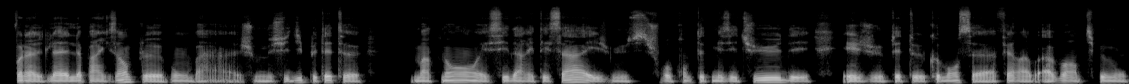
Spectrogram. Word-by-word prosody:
voilà, 80 -5 +4
là, 85 0 +4
là, 85 +1 +3
par 80 0 -1
exemple, 100 +7 0
heu, 75 -1 +4
bon, 85 +2 -3
bah, 75 -1 -6
je - - -8
me 75 0 -2
suis 75 +2 -3
dit: 100 - -1
«Peut-être, 95 -3 0
heu, 75 -2 +1 0.5
maintenant, 90 +3 +1
essayer 75 +2 0
d'arrêter 80 -1 -1
ça 105 +6 +2
et 80 -2 +2
je 75 - -11
me 75 -1 -2
s 70 - -4
je - - -8
reprends - - -2
peut-être 85 - -2
mes 80 0 0
études 100 +5 +3
et 80 -2 +1 0.3
et 80 -1 +4
je, 75 +1 -3
peut-être, 70 - -1
heu, 75 -2 +3
commence 85 +4 -1
à 70 0 +1
faire 85 -1 -1
à 70 -1 +1
à - - +2
avoir 85 +2 +1
un 80 - -2
petit - - -7
peu 85 - +1
mon 80 -4 -2
80 Hz, 225 wpm, -24 LUFS, 75-90 Hz, 0.5 s, voilà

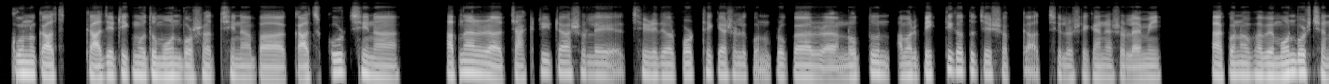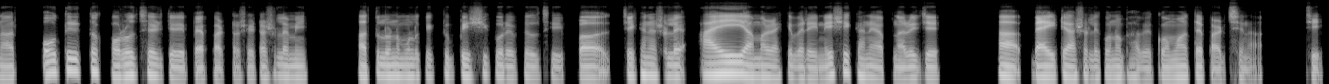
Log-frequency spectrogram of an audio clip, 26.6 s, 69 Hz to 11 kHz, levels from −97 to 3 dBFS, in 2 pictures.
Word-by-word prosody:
কোন 135 0 +5
কাজ 115 -1 +5 0.3
কাজে 105 +4 +5
ঠিকমতো 120 -2 +2
মন 115 0 +4
বসাচ্ছি 110 +1 -2
না 105 - -1
বা 100 - +1 0.3
কাজ 100 +1 +3 0.2
করছি 140 +1 +1
না। 110 - +1 0.7
আপনার 140 +2 +3 0.2
আ - - +4 0.2
চাকরিটা 135 +5 -3
আসলে 130 -2 -4 0.4
ছেড়ে 120 -2 -2
দেওয়ার 115 -2 -1
পর 120 0 +1
থেকে 135 -3 -4
আসলে 120 -1 -4
কোন - - -5
প্রকার 110 -1 0 0.2
আ - - +1 0.2
নতুন 130 +4 -1 0.2
আমার 120 0 0
ব্যক্তিগত 150 +4 0
যেসব 130 -2 -3
কাজ - - -3
ছিল 120 - -6 0.2
সেখানে 105 -1 -3
আসলে 100 -1 -3
আমি 105 0 -1 0.6
আ - - +7
কোনভাবে 120 -1 +1
মন 125 - +6
বসছে 135 -2 +2
না - - -1
আর। - - -4 0.4
অতিরিক্ত 155 +1 0 0.2
খরচের 115 +1 +1
যে 100 - 0 0.2
ব্যাপারটা - - -2
সেটা 100 -1 -4
আসলে 110 +2 -3
আমি 105 0 0 0.6
আ - - +7
তুলনামূলক 110 -2 -1
একটু 110 - -8 0.2
বেশি 105 +3 0
করে 110 -3 -1
ফেলছি। 105 -1 -5 0.2
বা 105 - +4 0.4
যেখানে 115 +1 +1
আসলে 110 0 +1 0.3
আয়ই 130 +1 +9 0.2
আমার 110 0 +1
একেবারে 100 -2 -2
নেই, 115 +3 +4
সেখানে 115 -7 -1
আপনার 95 0 -3
ওই - - -2
যে 100 - +5 0.7
আ - - +8 0.3
ব্যয়টা 105 +1 +7
আসলে 100 -1 -3
কোনভাবে 100 -2 -3
কমাতে 105 +1 0
পারছি 85 0 -2
না। - - -10 0.5
জি। - - -1
110 Hz, 160 wpm, -24 LUFS, 105-125 Hz, 0.7 s, আয়ই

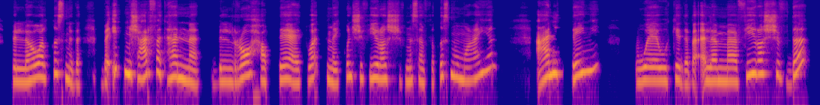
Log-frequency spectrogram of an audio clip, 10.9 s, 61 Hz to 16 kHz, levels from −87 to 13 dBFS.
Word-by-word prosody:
في 225 - -4
اللي 215 0 0
هوّ 250 +5 +3
القسم 275 0 -1
ده، 185 -2 -7 0.2
بقيت 420 +1 -1
مش 320 -2 +7
عارفة 320 +8 +2
أتهنى 250 - +1
بالراحة 220 - -1
بتاعة 235 -4 +1
وقت 260 +2 -2
ما 215 -4 -2
يكونش 275 +8 -4
في 255 +1 -1
rush 235 -3 -6
مثلًا 220 0 -5
في 200 0 -16
قسم 280 -3 -2
معيّن 290 - -3 0.6
عن 295 +4 +7
التاني، 330 - +1 0.5
و 225 +1 0
وكده 225 -2 -2
بقى، - - +2
لمّا 220 -1 0
في 305 +9 +3
rush 325 -1 +1
في 190 - -22
ده، - - +2
245 Hz, 165 wpm, -19 LUFS, 220-295 Hz, 0.6 s, مش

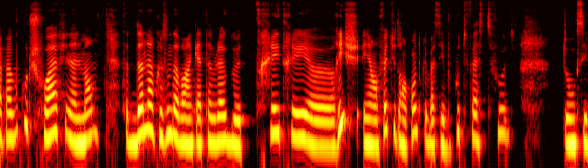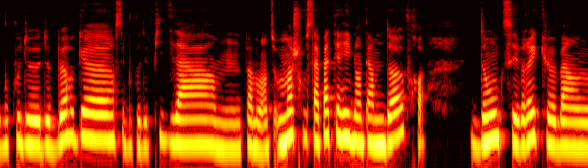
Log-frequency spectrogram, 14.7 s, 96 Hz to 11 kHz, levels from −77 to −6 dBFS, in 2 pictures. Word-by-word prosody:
a 235 - -3
pas 225 +1 -1
beaucoup 275 +7 -2
de - - -10
choix, 245 +2 +1
finalement. 225 -2 -1 0.3
Ça 220 - -6
te - - -3
donne 250 +6 +5
l'impression 250 -4 -1
d'avoir 205 -5 +1
un 190 - +1
catalogue 195 -1 -1
très, 260 0 -2
très, 225 -4 0
heu, 180 -2 0
riche 360 - +2
et 195 -1 -1
en 180 -1 -1
fait, 270 - -2
tu 270 -1 -8
te 210 - -3
rends 180 - -2
compte 260 +1 -5
que 210 - -7
bah, 180 - -3
c'est 185 +1 -4
beaucoup 175 +10 -8
de 245 - -16
fast-food. 240 +2 -9 0.6
Donc 195 0 0
c'est 195 - -3
beaucoup 185 +3 -5
de 185 -1 +3
de 180 0 +1
burgers, 215 +2 +2
c'est 210 -1 -8
beaucoup 180 0 -7
de 175 - -5
pizzas, 190 -1 0
mmh. 170 -1 -3
Enfin 180 -2 -3
bon, 170 - 0
en 165 - -2
tout 170 - -10
moi, 210 +5 +6
je 245 - -2
trouve 230 - -8
ça 210 -2 +1
pas 230 +3 +2
terrible 230 -3 +4
en 200 - +2
termes 190 -1 +3
d'offres. 225 +7 0 0.6
Donc 200 +5 +3
c'est 195 -2 +2
vrai 210 +5 +1
que 200 -5 0
ben, 175 -1 +1
205 Hz, 240 wpm, -25 LUFS, 185-230 Hz, 0.6 s, moi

